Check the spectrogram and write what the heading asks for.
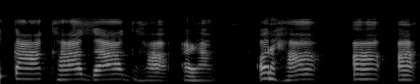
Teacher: जैसे का वर्ग यानी कि का, खा, गा, घा, अड़ा और हा, आ, इनके बोलने का स्थान क्या होता है? कंठ, यानी ये गले से बोले जाती है। चा वर्ग सा, या, सा, ई, तालब से, तलवे से मतलब।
